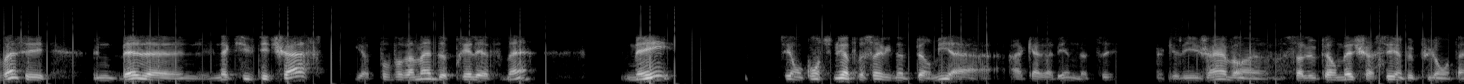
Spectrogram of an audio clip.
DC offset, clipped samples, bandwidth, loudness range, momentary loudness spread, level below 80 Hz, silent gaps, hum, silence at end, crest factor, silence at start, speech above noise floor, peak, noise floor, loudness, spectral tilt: under 0.1%; under 0.1%; 16.5 kHz; 6 LU; 18 LU; -62 dBFS; none; none; 0 s; 20 dB; 0 s; 38 dB; -4 dBFS; -62 dBFS; -24 LUFS; -4.5 dB/octave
